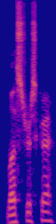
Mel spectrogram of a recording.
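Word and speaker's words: Leicester Square: I said it right leester Square Lester Lester Lester Square leester leester okay anyway yeah exactly Lea Square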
